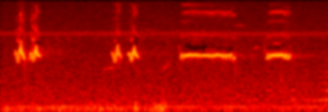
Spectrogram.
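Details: At daybreak a mockingbird sits on a chimney calling out to its friends; paired sharp chirps come first, followed by two longer steady buzzy whistled notes, with a low hum beneath.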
